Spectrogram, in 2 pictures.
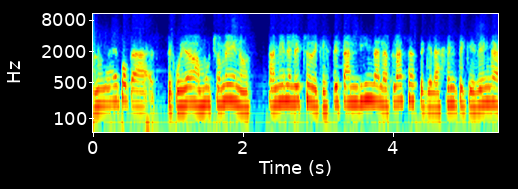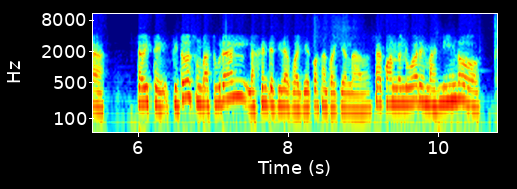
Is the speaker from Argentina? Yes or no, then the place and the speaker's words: yes; Morón, Buenos Aires Province, Argentina; moved away as an adult; now in Punta Lara, Argentina; como buena con urbanera desde Morón, peregriné cuando era chica a Punta Lara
